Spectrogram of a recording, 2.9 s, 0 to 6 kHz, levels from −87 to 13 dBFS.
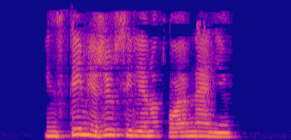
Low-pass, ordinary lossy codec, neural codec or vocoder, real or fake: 5.4 kHz; AAC, 24 kbps; none; real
